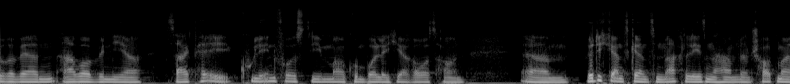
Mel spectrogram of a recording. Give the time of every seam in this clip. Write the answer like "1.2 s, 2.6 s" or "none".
5.8 s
